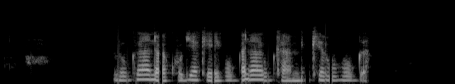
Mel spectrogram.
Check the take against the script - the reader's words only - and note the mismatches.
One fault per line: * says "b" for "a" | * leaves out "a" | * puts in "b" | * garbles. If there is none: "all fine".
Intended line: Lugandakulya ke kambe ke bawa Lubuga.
* garbles
* leaves out "bawa"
